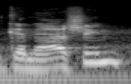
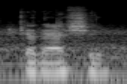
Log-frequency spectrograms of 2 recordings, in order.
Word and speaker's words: gnashing: Did you just pronounce it G in Ganashing? Yes. Ganashing.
